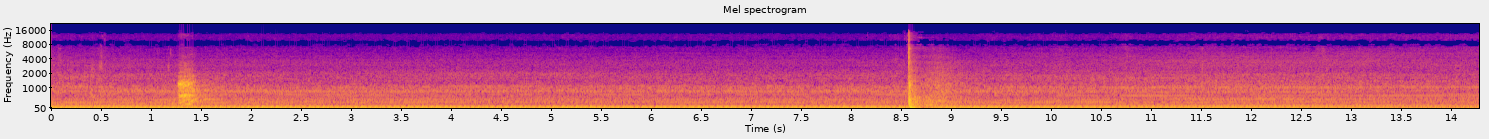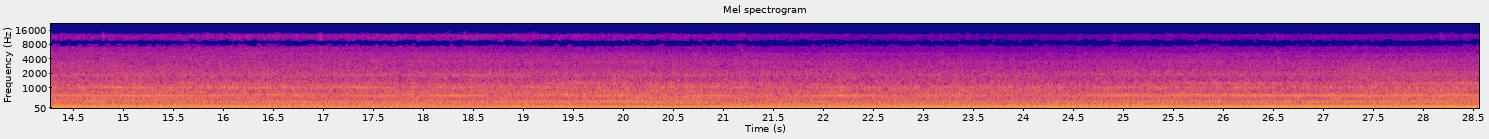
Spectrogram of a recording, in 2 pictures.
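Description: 1997 Porsche Boxster's 2.5-litre flat-six idling steadily soon after a cold start. It gets somewhat quieter about halfway through as the exhaust is left behind. A brief chirp comes about a second in and a single sharp click about a third of the way in.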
